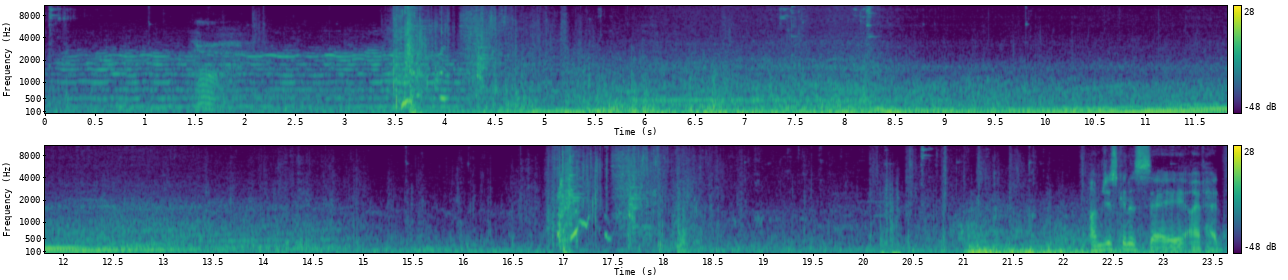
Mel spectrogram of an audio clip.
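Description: Footsteps crunch on gravel and mud.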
